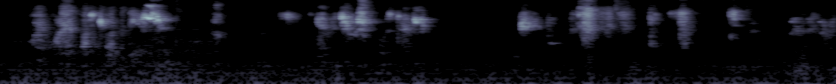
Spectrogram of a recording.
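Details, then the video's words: Male pet budgerigar at home on a sunny day, playing and in a cheerful mood while talking: dense run of quick chattering, scratchy syllables and short bright chirps, nearly continuous, with a steady low indoor hum underneath. "Talking Budgie having fun on a sunny day!"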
